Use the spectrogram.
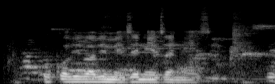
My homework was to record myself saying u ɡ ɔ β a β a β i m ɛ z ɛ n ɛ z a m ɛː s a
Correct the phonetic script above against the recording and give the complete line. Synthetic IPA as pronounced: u k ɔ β i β a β i m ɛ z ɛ n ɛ z a n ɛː z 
